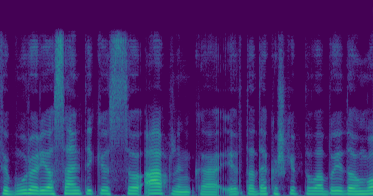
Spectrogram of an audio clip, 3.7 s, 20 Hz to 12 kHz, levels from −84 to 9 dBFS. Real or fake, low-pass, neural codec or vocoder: fake; 9.9 kHz; autoencoder, 22.05 kHz, a latent of 192 numbers a frame, VITS, trained on many speakers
